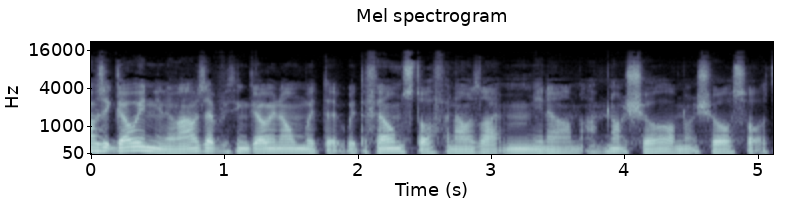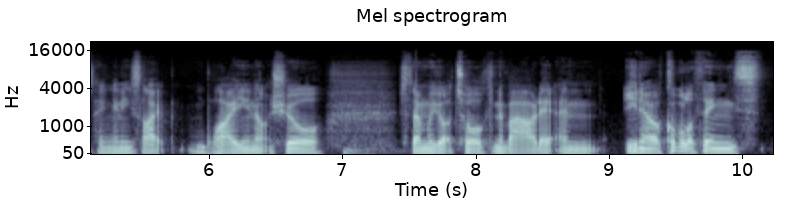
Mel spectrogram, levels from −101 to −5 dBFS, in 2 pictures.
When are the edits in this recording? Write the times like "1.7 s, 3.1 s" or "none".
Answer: none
